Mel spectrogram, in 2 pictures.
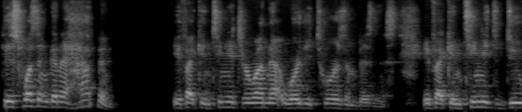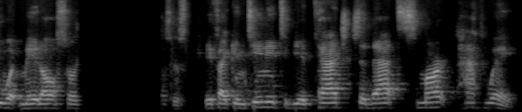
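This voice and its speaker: A man's voice: mid-range voice, normal speed, darkish tone. A middle-aged man speaking as an interview guest over a video call, enthusiastic and reflective, with fillers and restarts. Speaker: guest, photographer and former tour business owner. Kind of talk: casual interview talk.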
